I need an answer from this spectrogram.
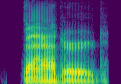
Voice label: "battered", American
